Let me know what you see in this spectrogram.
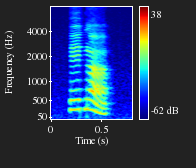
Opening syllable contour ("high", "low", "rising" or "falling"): high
